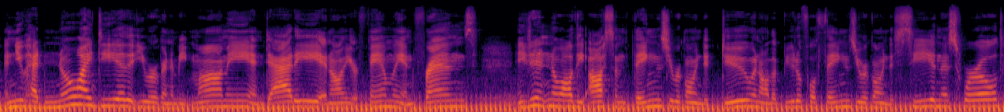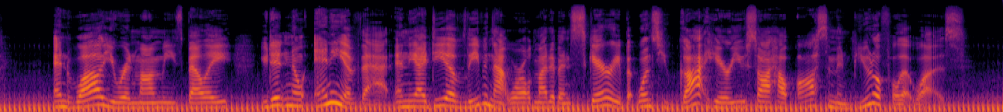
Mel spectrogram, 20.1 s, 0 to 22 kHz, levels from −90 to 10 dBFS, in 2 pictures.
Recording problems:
low rumble; noticeable; throughout; 15 dB below the speech

